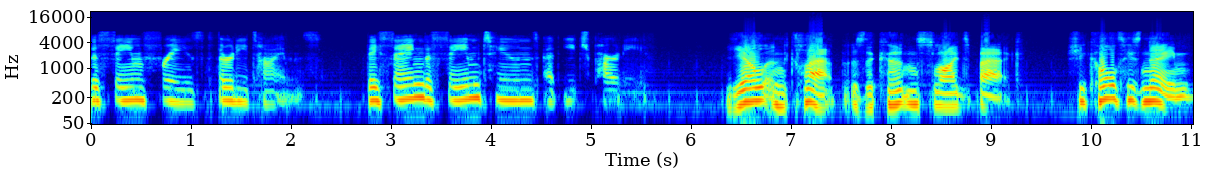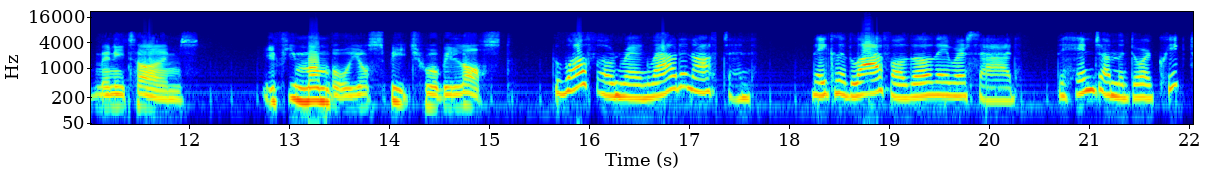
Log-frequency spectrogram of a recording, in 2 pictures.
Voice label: Ideal microphone sample; 1More Colorbuds2

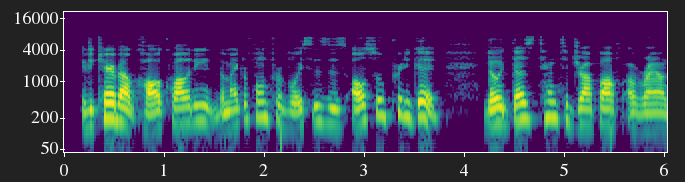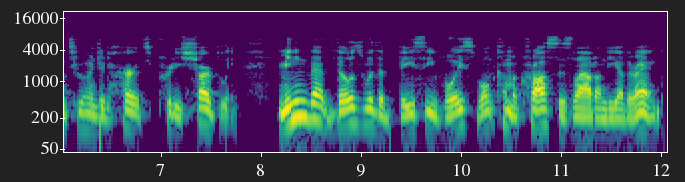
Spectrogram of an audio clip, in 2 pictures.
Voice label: Bose 700 headphones Mic sample

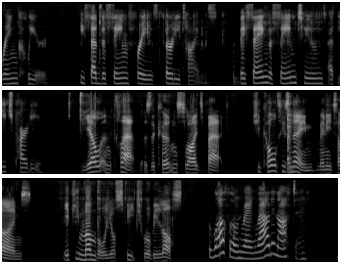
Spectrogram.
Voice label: Office microphone sample; Sony WH-1000XM5

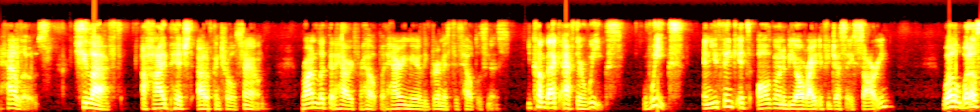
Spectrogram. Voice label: Jabra Elite 75t voice sample

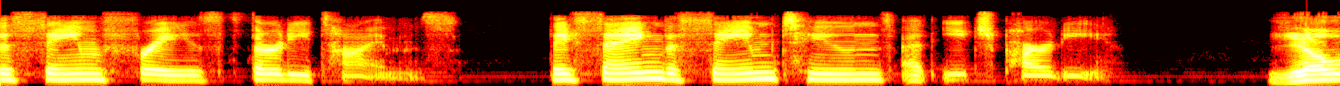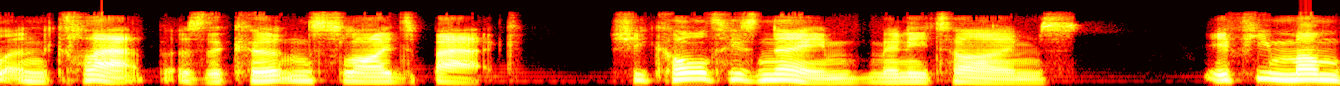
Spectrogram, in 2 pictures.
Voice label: Ideal microphone sample; Cambridge Audio M100

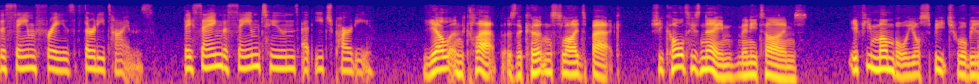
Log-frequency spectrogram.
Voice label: Ideal microphone sample; 7Hz Salnotes Zero

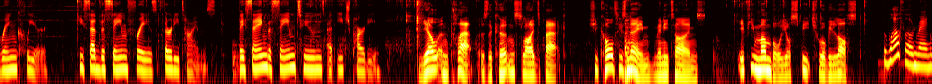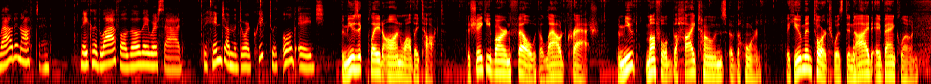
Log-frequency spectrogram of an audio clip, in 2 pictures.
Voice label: HS65 Surround Office microphone sample; Corsair

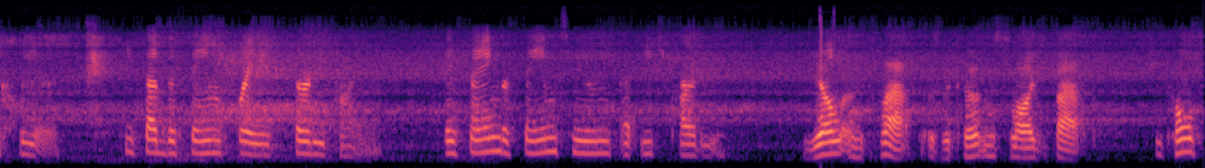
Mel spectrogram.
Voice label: Bowers Wilkins PX7 Street microphone sample

